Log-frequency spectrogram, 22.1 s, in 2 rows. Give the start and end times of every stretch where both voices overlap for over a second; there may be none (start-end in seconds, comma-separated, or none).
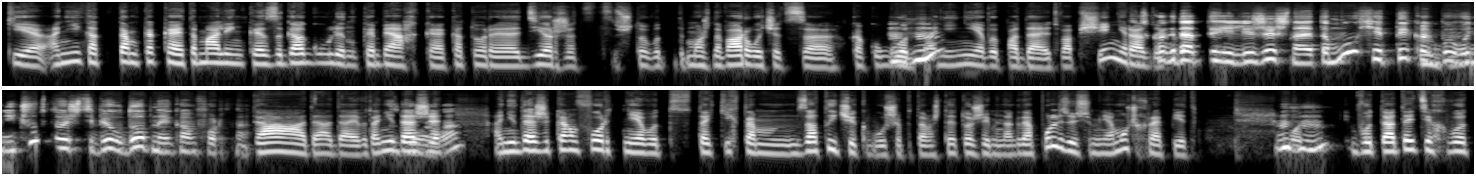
none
